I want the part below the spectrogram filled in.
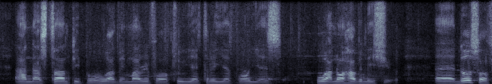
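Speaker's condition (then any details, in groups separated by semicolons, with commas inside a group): No condition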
